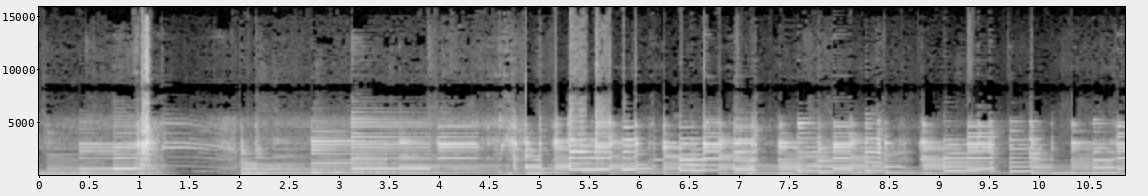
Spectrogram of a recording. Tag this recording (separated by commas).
Plucked string instrument, Guitar, Music, Tapping (guitar technique), Musical instrument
